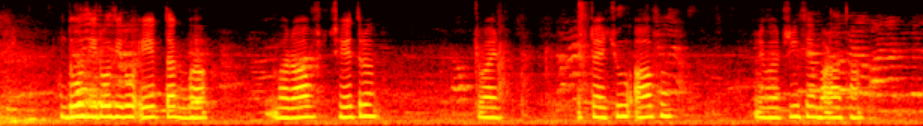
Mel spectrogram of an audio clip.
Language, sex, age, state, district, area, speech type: Hindi, female, 30-45, Uttar Pradesh, Sitapur, rural, read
